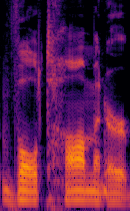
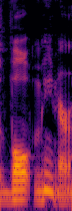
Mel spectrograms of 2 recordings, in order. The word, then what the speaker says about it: voltmeter: I always want to think that's pronounced voltometer, but it's voltmeter, I guess.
